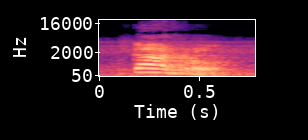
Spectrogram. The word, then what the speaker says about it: carro: And now the second one, carro, carro, Perro.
